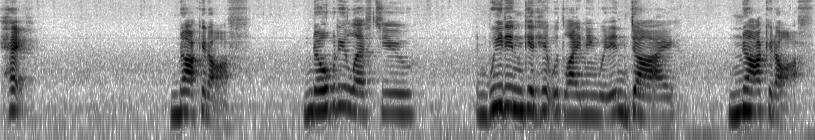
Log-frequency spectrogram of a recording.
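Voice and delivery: loud, sharp bark to knock it off; barked order. Retold or imitated. Marine barking at two arguing men to stop. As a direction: snap at them like a drill sergeant. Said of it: "I just kind of barked at him".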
